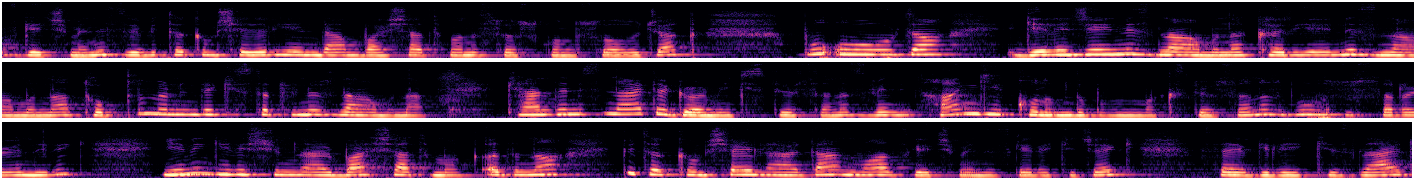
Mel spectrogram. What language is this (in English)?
Turkish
